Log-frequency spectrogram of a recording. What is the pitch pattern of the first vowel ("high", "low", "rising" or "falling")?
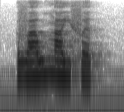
rising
